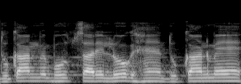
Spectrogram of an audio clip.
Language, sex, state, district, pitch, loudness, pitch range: Hindi, male, Jharkhand, Deoghar, 150 Hz, -16 LUFS, 150-155 Hz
